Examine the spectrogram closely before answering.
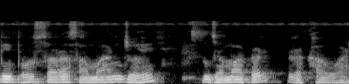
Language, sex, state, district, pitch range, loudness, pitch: Hindi, male, Bihar, Bhagalpur, 105-120 Hz, -16 LUFS, 115 Hz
